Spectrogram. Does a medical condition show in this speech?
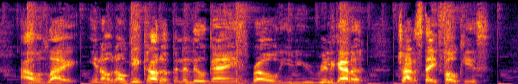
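No.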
